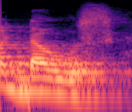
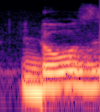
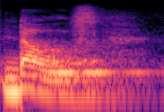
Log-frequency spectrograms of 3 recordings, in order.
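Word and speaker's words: dose: क्या मैंने क्या बोला, डाउस, डोज नहीं साथियों, डोज उच्चारण क्या है, गलत, सही उच्चारण क्या है, डाउस।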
